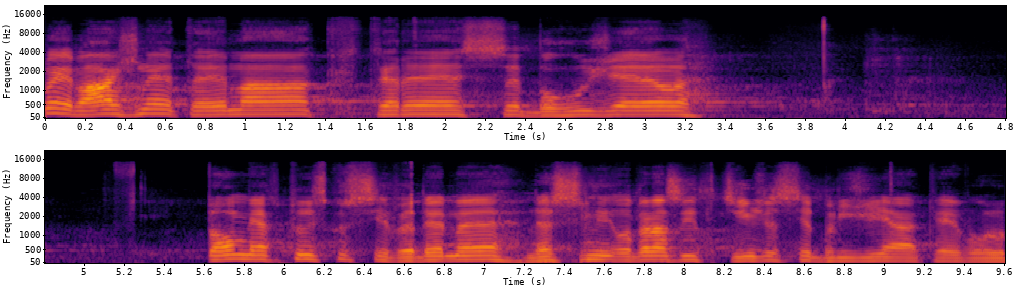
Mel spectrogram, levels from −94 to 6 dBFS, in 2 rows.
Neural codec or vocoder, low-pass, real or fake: codec, 32 kHz, 1.9 kbps, SNAC; 14.4 kHz; fake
